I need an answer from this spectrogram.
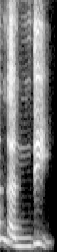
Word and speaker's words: नंदी: अभी आगे बढ़ेंगे 73 भगवान भगहा नंदी वनमाली हलायुधः, आदित्यो ज्योतिरादित्य सहिष्णुर्गति सत्तमः, भगवान आधा न पूरा भगवान नहीं बोलना है, भगवान भगहा नंदी दी दीर्घ, भगहा नंदी, भगवान भगहा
